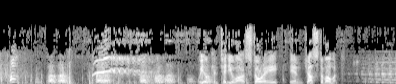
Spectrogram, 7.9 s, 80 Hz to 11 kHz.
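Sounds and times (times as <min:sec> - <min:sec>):
horse hoofbeats thudding: 0:00.3 - 0:05.1
horse neighing: 0:01.8 - 0:03.3
speech: 0:04.0 - 0:06.9.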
